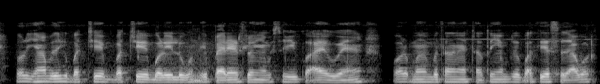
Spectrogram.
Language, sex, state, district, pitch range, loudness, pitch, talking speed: Hindi, male, Bihar, Lakhisarai, 110-120 Hz, -19 LUFS, 115 Hz, 290 wpm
